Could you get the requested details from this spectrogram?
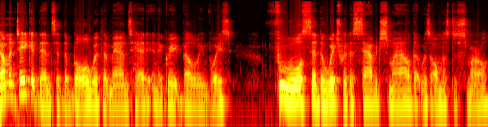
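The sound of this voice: What comes through is an unforced reading voice.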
